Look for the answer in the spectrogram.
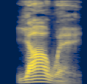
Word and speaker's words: Yahweh: This is referred to as the Tetragrammaton, and in English is generally spelled YAHWEH, say Yahweh. However, when I was a very young boy, my grandfather, who grew up in Syria speaking Aramaic, taught me to pronounce the Father's name by saying Yahweh.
